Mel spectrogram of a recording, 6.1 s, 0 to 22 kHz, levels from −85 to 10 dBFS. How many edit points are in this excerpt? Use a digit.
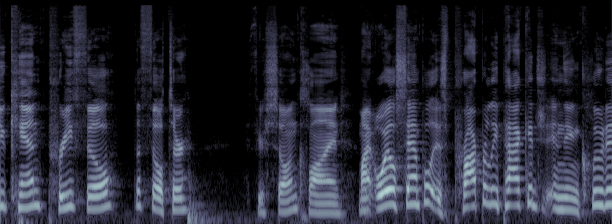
1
